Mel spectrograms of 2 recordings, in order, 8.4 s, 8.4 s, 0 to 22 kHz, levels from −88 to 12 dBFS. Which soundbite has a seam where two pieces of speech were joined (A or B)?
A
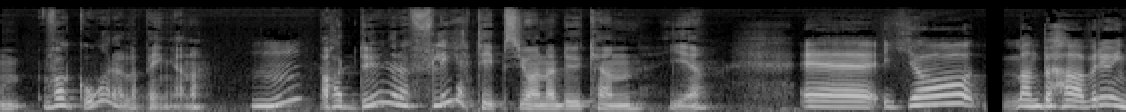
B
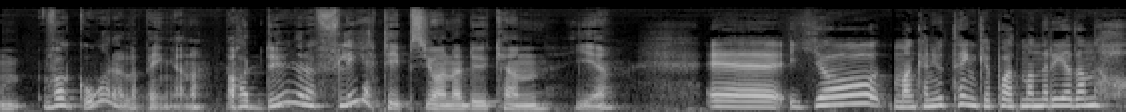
B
